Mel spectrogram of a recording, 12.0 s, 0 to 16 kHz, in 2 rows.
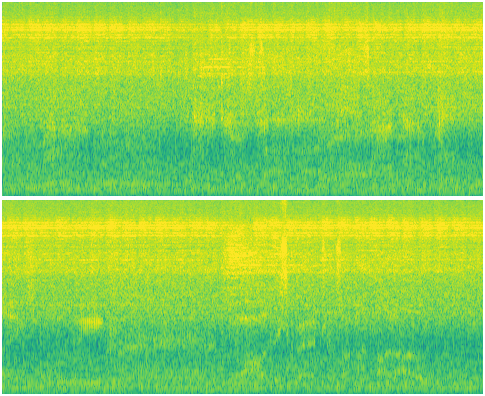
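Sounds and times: distorted guitars: 0.0s - 12.0s.

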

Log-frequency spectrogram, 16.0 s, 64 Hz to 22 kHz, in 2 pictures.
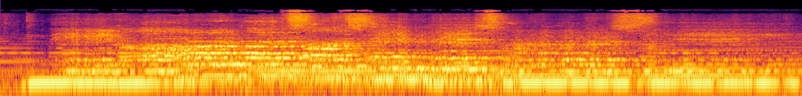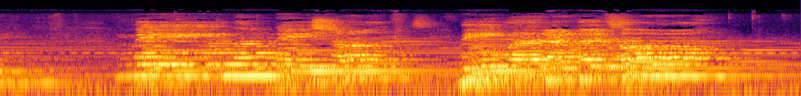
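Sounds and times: instrumental accompaniment: 0.0s - 16.0s
voices singing long notes: 0.2s - 8.6s.

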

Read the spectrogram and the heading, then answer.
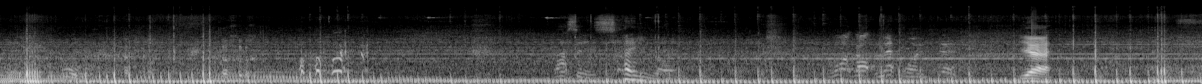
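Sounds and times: voices: 0.0s - 4.0s, 4.9s - 10.8s
motorbike running at low speed: 0.0s - 12.0s.

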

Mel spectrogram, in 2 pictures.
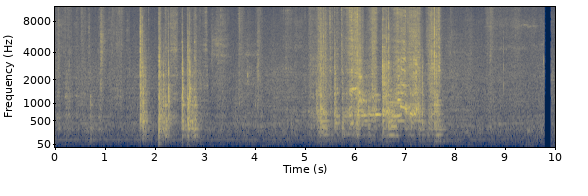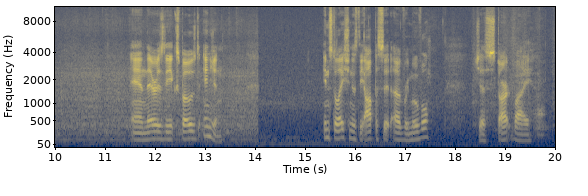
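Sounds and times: plastic rubbing and scraping: 4.6s - 8.4s.

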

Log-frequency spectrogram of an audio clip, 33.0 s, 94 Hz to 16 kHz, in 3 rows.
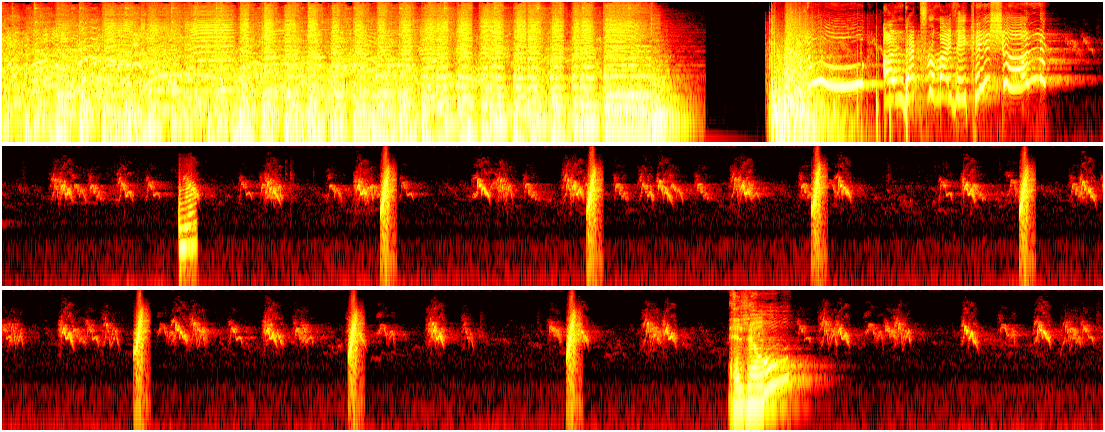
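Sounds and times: small birds chirping: 8.6s - 33.0s.

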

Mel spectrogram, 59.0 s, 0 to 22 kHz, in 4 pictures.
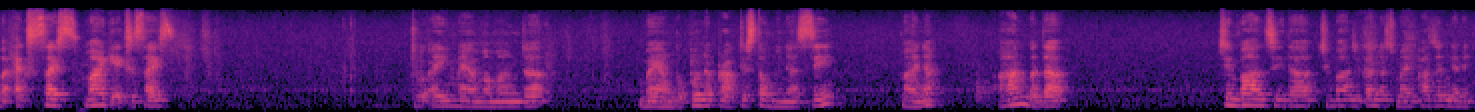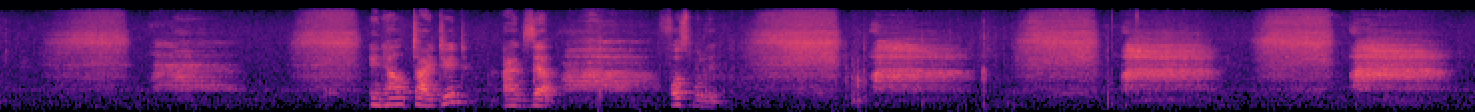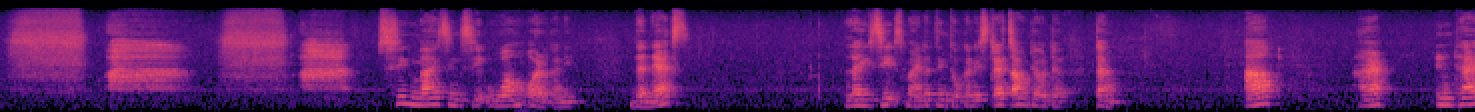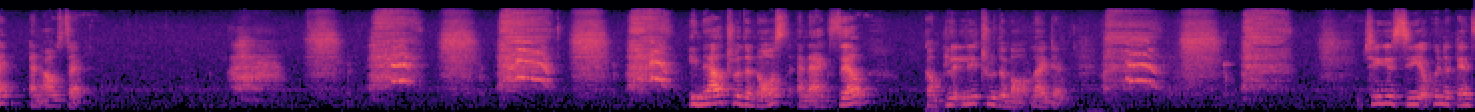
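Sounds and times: woman breathing forcefully: 15.2s - 18.4s, 20.4s - 21.4s, 22.2s - 33.2s, 46.5s - 51.0s, 55.0s - 57.9s
woman exhaling forcefully: 55.2s - 57.7s.

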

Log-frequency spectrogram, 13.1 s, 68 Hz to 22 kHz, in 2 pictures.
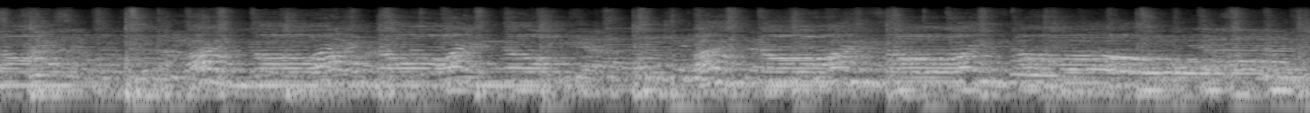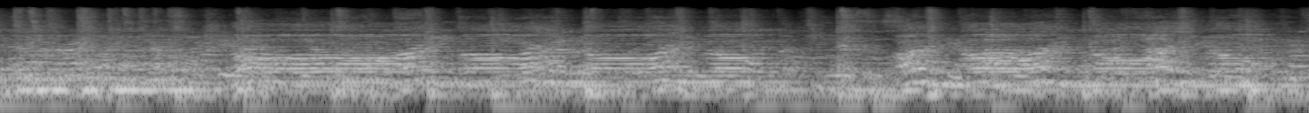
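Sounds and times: acoustic guitars strummed fast: 0.0s - 13.0s
men singing together: 0.0s - 13.0s.

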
